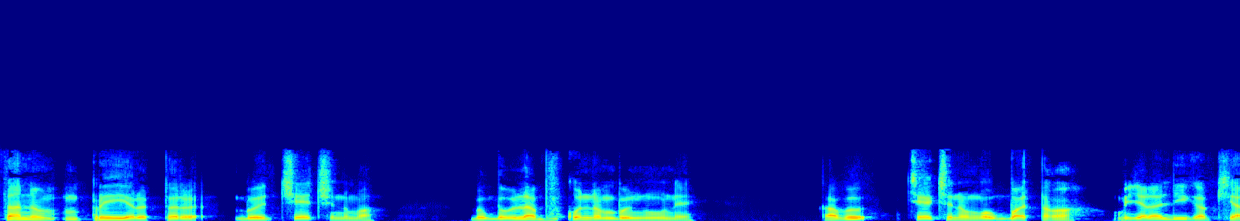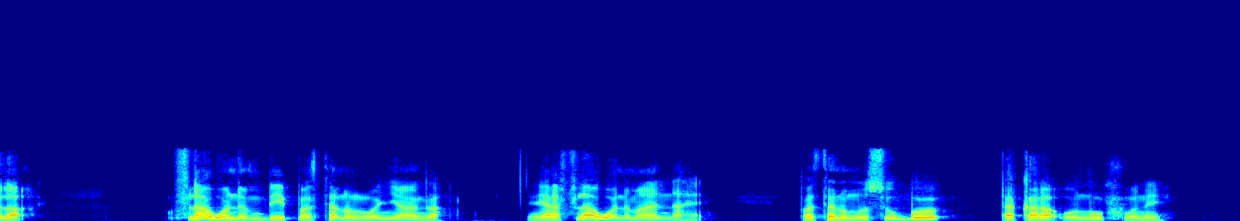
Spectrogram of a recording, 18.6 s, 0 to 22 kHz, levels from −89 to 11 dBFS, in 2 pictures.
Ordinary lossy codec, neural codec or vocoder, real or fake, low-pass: MP3, 48 kbps; codec, 16 kHz, 2 kbps, X-Codec, HuBERT features, trained on balanced general audio; fake; 7.2 kHz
